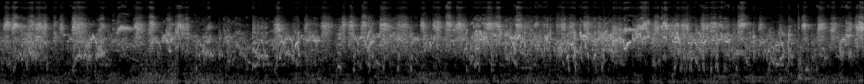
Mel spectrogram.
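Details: Budgerigars chirping in the morning: a dense, continuous wall of high warbling chatter and sharp chirps from many birds, steady throughout with no pauses.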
